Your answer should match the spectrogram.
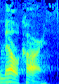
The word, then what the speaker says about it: Melkarth: It's spelled M-E-L-K-A-R-T-H, Melkarth.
